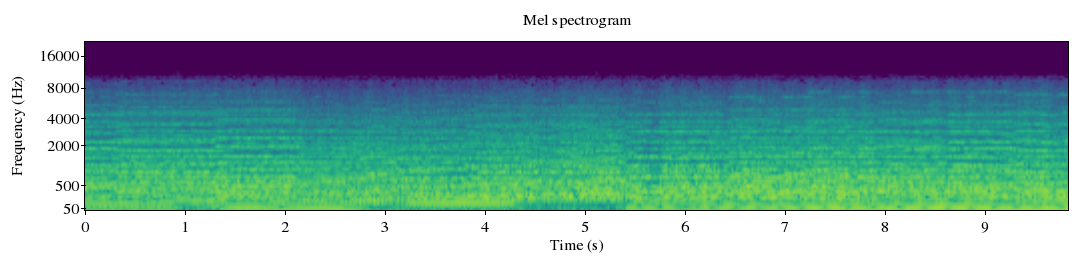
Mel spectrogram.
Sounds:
Music

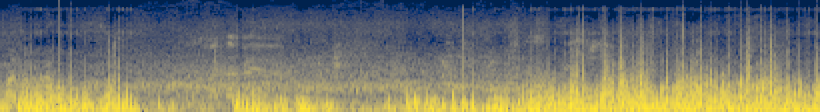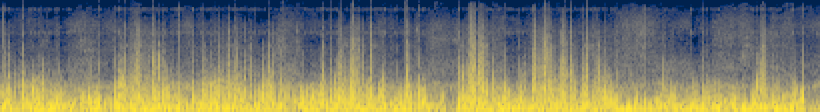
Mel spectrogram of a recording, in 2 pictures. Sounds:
Speech

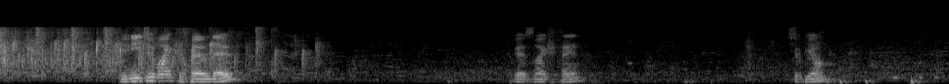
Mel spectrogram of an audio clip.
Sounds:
Speech

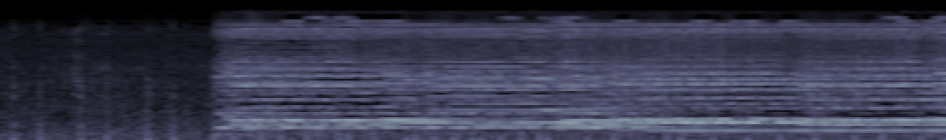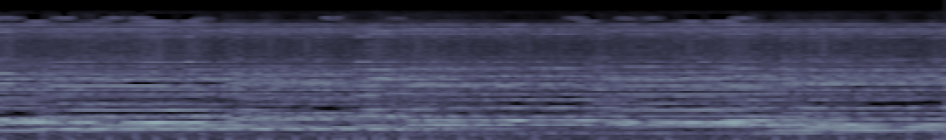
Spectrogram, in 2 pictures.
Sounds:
Music, Cello, Musical instrument, fiddle

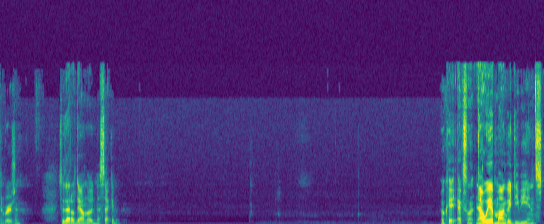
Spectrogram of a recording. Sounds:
inside a small room, Speech

